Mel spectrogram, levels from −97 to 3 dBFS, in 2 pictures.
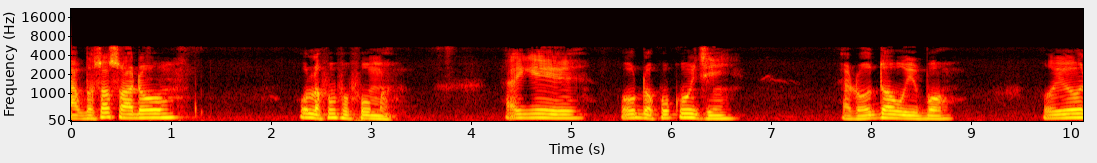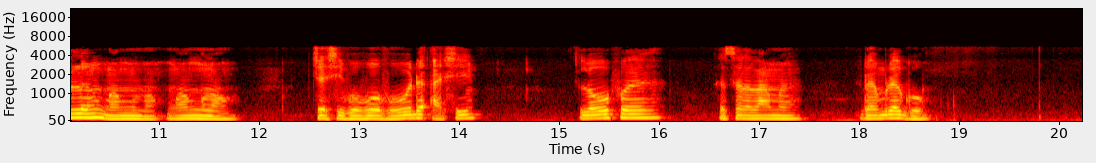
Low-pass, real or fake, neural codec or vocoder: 5.4 kHz; real; none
